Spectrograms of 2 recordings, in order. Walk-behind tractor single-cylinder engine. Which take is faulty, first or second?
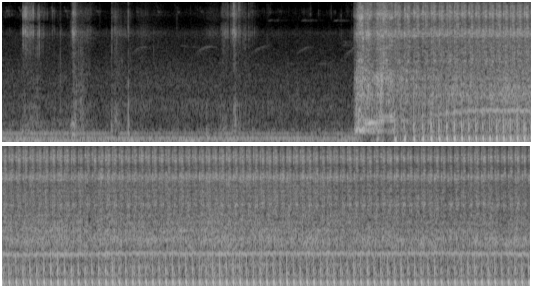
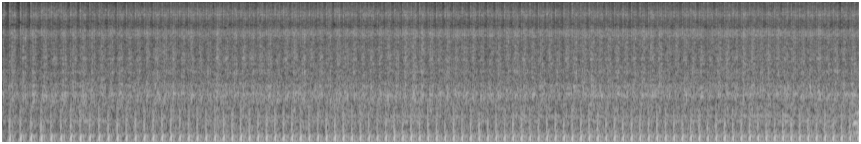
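first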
